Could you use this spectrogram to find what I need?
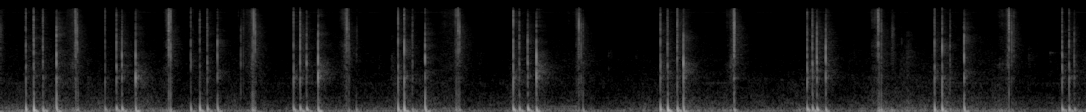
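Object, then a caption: Expanded polypropylene foam roller. Fingertips tap and scratch the surface of a red and white speckled expanded polypropylene (EPP) foam roller held in both hands. The result is a slow, irregular run of soft, dull thumps, mostly low in weight, each dying away almost instantly, with light scratchy rustles in between.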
